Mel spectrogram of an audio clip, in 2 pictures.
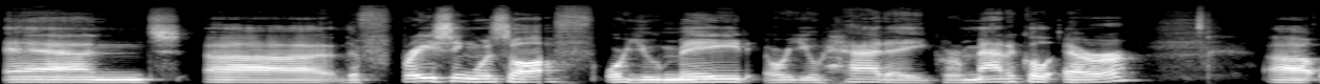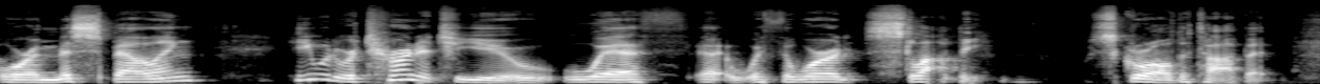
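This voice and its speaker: A man's medium-pitched voice with a New York accent, fairly slow, with ordinary pitch variation. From New York, Long Island. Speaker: former congressman. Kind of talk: interview. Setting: remote call.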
